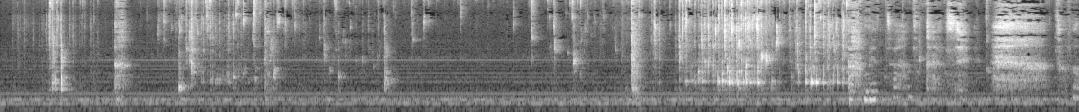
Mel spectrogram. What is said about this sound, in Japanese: コップを、紙コップをちょっとこう、おしっこが出るであろうあたりに持っていって、はい、この状態でしてきます。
